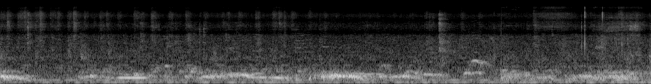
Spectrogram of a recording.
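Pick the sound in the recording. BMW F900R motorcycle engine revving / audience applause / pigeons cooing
pigeons cooing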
